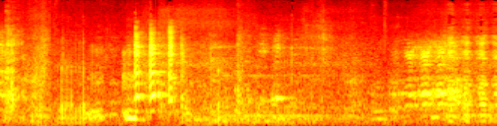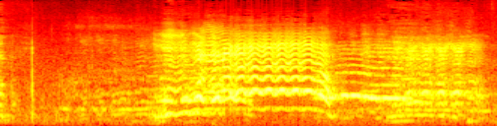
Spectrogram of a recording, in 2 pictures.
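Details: Miniature goat kid, small at birth and adopted by her mother only after several days, following a person to go suckle; a long, loud, wavering bleat near the end after fainter bleats and bumps.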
